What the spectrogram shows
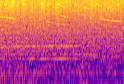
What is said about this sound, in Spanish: Ha estado lloviendo durante casi dos lunas, inundando parte del llano y limpiando la cumbre de todas las montañas cercanas.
